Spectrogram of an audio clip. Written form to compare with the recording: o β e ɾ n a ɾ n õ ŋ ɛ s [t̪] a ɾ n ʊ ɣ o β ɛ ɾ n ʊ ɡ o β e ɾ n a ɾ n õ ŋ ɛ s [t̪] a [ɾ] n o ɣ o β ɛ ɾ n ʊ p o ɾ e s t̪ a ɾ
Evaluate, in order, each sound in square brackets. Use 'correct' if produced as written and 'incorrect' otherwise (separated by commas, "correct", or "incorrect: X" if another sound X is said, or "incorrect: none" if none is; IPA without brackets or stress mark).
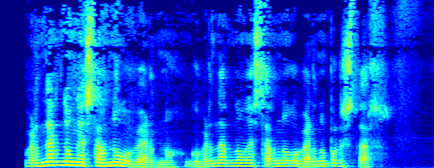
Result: correct, correct, correct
